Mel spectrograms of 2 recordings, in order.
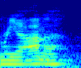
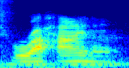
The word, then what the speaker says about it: Rihanna: I'm mixed between Brennan and Rihanna. That's so hot. Even though apparently that's not how you pronounce Rihanna. It's Rahina. I don't think that's accurate.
